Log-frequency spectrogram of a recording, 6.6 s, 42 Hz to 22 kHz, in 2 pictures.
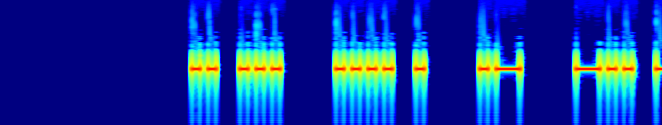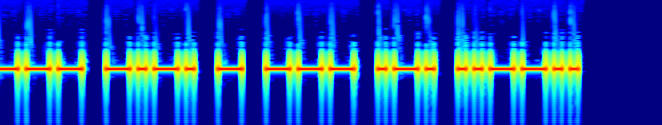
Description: Morse code, heard as a keyed tone, about 30 wpm, 700 Hz. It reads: IS HE A DOCTOR?
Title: Sentences from Top 1500 Words 30wpm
